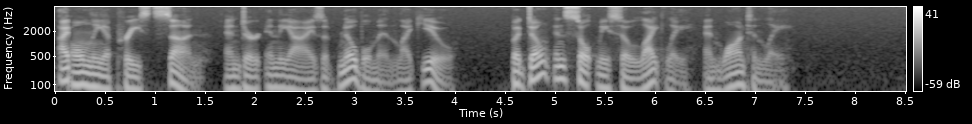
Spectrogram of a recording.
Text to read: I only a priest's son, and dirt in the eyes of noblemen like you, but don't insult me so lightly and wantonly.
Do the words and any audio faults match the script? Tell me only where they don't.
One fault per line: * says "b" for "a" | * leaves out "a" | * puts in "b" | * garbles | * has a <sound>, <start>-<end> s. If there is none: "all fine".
all fine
